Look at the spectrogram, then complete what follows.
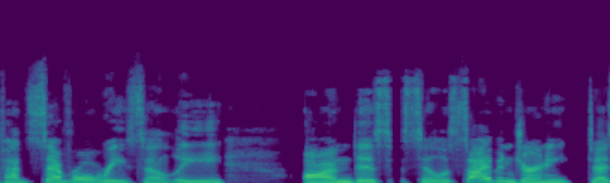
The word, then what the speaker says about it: psilocybin: Um, and I've had several recently on this psilocybin journey.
